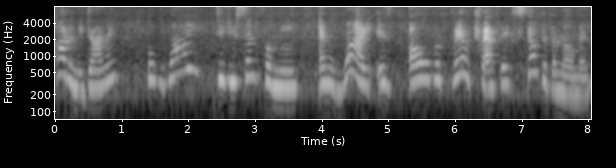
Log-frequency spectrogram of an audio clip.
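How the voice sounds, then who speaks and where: A put-on character voice, female-sounding and extremely high, at a fairly slow pace over clear background noise. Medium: machinima. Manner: genteel, affected.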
